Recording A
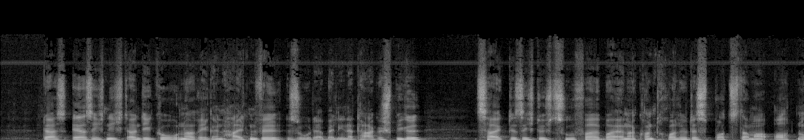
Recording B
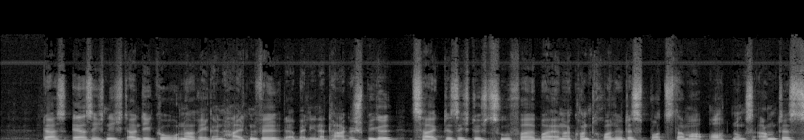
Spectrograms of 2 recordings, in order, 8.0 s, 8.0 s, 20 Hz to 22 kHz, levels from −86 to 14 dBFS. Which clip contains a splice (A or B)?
B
